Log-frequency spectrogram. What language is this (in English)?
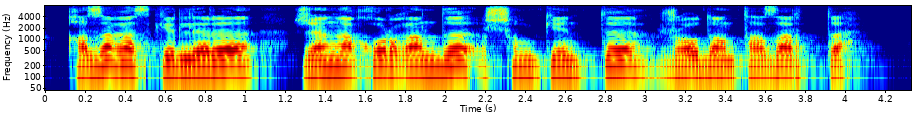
Kazakh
